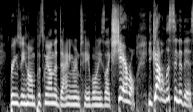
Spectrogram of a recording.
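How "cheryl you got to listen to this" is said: put-on thick, heavy New England accent, pitched up. Retelling what dad said after bringing the speaker home: thick New England accent. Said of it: "thick New England accent".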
